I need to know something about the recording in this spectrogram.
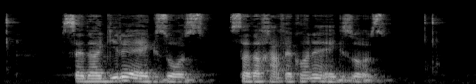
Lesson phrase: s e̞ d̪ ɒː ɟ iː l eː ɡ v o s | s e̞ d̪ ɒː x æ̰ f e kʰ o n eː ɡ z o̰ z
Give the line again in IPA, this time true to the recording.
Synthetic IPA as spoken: s e̞ d̪ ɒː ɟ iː ɾ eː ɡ z o z | s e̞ d̪ ɒː x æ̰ f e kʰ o n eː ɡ z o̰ z

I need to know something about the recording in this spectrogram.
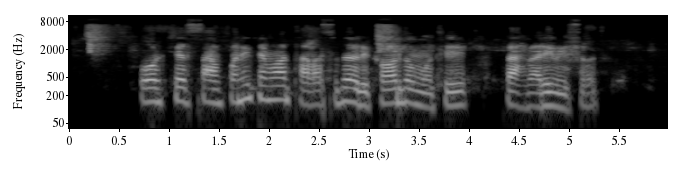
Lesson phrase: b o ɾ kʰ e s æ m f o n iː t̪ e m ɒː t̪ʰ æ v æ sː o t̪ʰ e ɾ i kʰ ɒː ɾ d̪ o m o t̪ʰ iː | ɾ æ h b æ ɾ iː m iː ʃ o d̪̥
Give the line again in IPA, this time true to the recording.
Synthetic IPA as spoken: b o ɾ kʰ e s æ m f o n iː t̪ e m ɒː t̪ʰ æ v æ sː o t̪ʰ e ɾ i kʰ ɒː ɾ d̪ o m o t̪ʰ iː | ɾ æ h b æ ɾ iː m iː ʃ o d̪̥

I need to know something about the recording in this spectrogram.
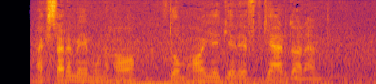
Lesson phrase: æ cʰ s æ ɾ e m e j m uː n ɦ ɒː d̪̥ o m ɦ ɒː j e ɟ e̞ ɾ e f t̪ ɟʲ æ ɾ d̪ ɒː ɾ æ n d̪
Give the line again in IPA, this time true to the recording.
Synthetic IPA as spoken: æ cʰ s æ ɾ e m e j m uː n ɦ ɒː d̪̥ o m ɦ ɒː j e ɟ e̞ ɾ e f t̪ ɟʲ æ ɾ d̪ ɒː ɾ æ n d̪

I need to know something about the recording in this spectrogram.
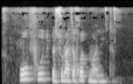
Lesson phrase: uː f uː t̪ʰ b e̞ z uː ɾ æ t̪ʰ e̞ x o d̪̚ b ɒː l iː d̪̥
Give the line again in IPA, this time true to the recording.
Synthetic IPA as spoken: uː f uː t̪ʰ b e̞ s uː ɾ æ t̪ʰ e̞ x o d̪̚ m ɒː l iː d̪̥

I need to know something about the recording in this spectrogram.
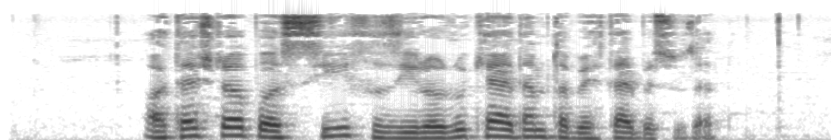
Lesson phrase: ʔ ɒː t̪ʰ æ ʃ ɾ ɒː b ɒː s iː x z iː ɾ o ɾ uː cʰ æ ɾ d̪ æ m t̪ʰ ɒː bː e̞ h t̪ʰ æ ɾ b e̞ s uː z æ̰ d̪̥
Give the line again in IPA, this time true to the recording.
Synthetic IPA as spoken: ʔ ɒː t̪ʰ æ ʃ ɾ ɒː b ɒː s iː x z iː ɾ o ɾ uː cʰ æ ɾ d̪ æ m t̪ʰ ɒː b e̞ h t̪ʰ æ ɾ b e̞ s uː z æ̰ d̪̥

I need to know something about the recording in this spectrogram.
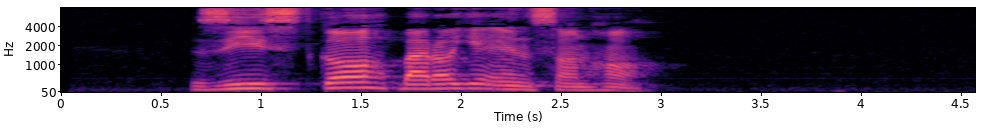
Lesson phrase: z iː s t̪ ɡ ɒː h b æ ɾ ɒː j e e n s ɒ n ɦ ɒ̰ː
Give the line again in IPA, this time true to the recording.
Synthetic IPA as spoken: z iː s t̪ ɡ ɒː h b æ ɾ ɒː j e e n s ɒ n ɦ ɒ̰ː

